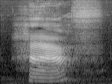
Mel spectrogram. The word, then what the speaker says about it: half: And words in which the L is not pronounced. Calf, calf, chalk, chalk, should, half, half, talk, talk, folk, folk, palm, palm, wood, wood, salmon, salmon.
